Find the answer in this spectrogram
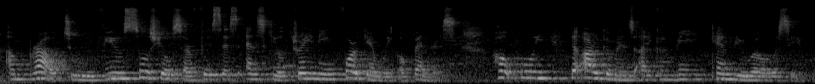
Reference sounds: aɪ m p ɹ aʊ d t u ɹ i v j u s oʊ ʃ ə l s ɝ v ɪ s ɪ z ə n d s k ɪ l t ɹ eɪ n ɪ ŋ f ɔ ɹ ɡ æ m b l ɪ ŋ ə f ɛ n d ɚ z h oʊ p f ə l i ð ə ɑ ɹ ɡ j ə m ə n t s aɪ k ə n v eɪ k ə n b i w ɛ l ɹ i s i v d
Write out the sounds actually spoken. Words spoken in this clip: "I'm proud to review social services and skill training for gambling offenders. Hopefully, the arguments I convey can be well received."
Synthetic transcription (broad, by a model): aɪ m p ɹ aʊ d t u ɹ i v j u s oʊ ʃ ə l s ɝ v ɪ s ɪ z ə n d s k ɪ l t ɹ eɪ n ɪ ŋ f ɔ ɹ ɡ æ m b l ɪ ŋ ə f ɛ n d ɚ s h oʊ p f ə l i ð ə ɑ ɹ ɡ j ə m ə n t s aɪ k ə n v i k ə n b i w ɛ l ɹ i s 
